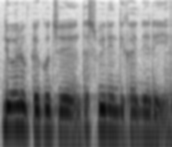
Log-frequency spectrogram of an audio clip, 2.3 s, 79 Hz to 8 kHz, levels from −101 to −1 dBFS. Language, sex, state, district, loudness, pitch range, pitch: Hindi, male, Rajasthan, Bikaner, -15 LUFS, 120-130 Hz, 125 Hz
